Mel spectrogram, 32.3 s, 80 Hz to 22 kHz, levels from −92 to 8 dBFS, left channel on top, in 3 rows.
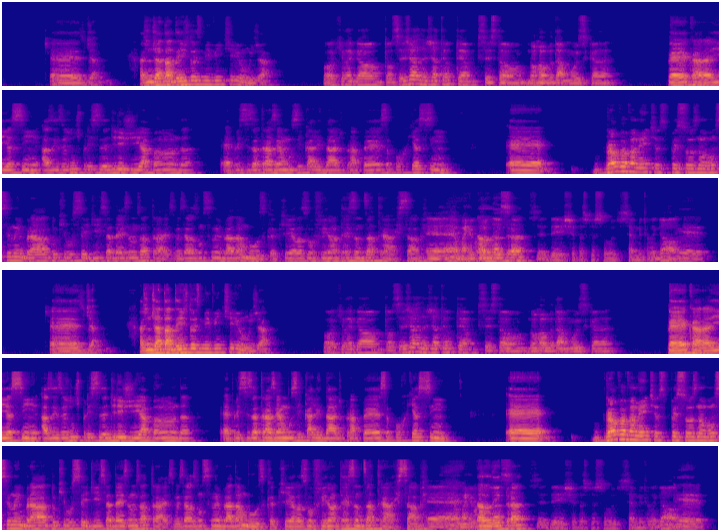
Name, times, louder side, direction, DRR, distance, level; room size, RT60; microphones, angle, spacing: voice 1, 0.7-1.5 2.1-4.0 10.0-13.6 14.0-17.5 18.3-19.0 19.6-27.9 28.6-29.4 31.6-32.0, right 3 dB, 75° right, 0.4 m, -32 dB
voice 2, 4.8-9.1 27.9-31.8, left 1 dB, 30° left, 0.5 m, -39 dB
2.4 x 2.2 x 2.3 m
head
